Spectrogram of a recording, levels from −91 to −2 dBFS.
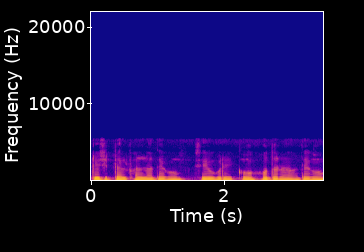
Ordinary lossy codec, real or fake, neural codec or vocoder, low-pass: none; real; none; 5.4 kHz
